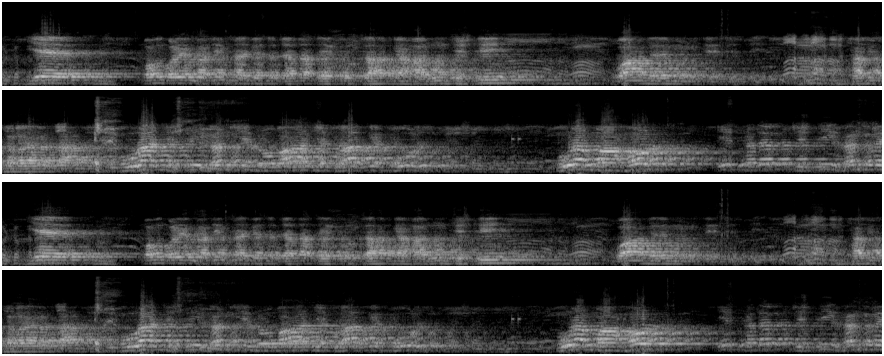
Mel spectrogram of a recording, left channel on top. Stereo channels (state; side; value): normal; both; correlation 0.36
